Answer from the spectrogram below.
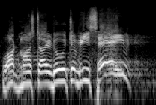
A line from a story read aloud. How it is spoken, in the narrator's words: He cried out in the middle of the night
